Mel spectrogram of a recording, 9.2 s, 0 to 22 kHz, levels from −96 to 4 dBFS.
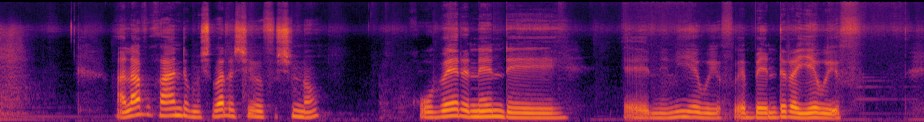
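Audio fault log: Nothing stood out on listening to this speech recording.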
